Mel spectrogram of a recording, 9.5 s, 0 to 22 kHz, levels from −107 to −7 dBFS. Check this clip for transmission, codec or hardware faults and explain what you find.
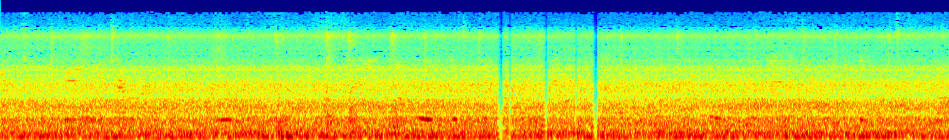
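One transmission fault is present. From 4.97 to 5.98 s, repeated packet loss (robotic sound): six gaps up to 44 ms, each patched by extending prior sound, give choppy audio with about 15% concealed.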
